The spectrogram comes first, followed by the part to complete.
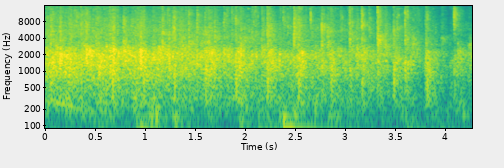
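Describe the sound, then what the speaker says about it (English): Audience applause at a City Club of Cleveland gathering for a Say Yes scholarship recipient, steady dense clapping from a room full of people that holds for several seconds before thinning slightly at the end. "You can give that a round of applause."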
